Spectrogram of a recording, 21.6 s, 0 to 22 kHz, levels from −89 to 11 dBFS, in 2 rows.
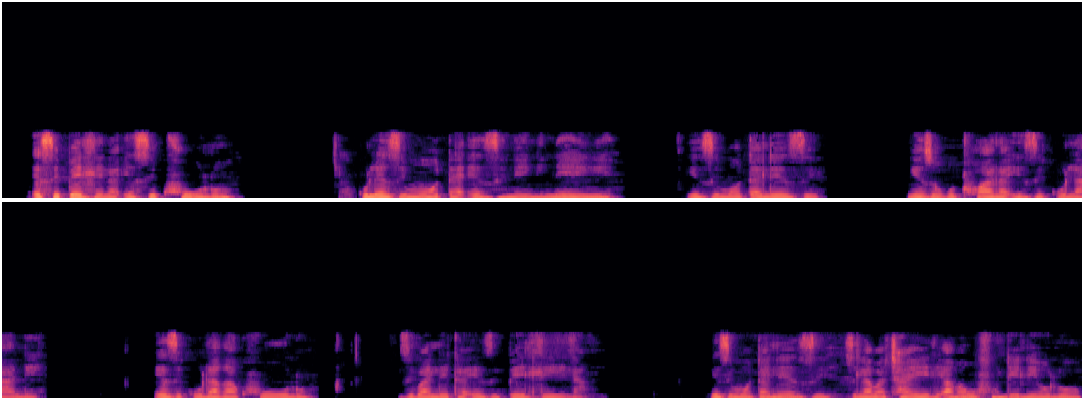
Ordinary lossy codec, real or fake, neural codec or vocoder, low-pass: AAC, 48 kbps; real; none; 7.2 kHz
